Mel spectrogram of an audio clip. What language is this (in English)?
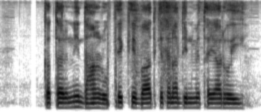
Bhojpuri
